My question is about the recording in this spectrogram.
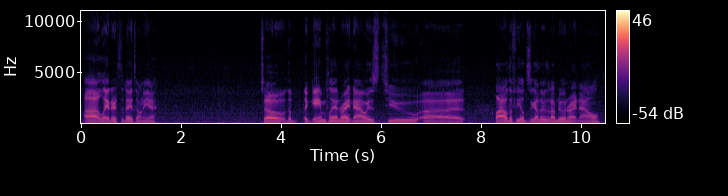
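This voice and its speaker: On a livestream, a man chats casually into a headset mic while playing a farming game and greeting viewers in his chat, relaxed and talkative. His voice is medium in pitch and slow-paced, with a little hiss or hum in the audio.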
